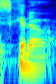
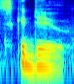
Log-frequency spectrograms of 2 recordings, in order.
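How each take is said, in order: First: The ending sounds like the word kiddo. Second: The ending sounds like the word do. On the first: "I say Skiddo because like kiddo" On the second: "Skidoo because it says do at the end"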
